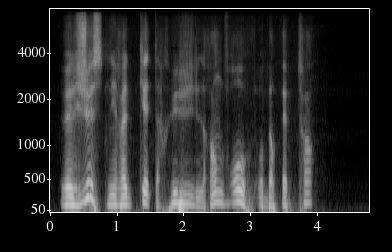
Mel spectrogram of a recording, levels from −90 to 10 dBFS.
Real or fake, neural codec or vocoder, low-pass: fake; codec, 16 kHz, about 1 kbps, DyCAST, with the encoder's durations; 7.2 kHz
